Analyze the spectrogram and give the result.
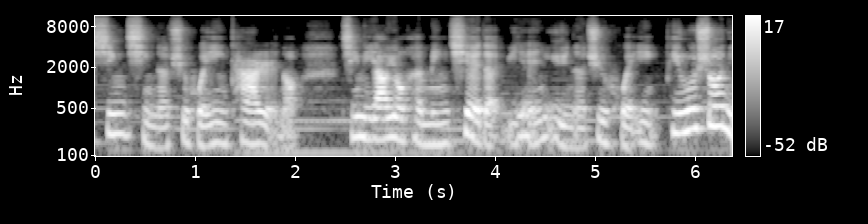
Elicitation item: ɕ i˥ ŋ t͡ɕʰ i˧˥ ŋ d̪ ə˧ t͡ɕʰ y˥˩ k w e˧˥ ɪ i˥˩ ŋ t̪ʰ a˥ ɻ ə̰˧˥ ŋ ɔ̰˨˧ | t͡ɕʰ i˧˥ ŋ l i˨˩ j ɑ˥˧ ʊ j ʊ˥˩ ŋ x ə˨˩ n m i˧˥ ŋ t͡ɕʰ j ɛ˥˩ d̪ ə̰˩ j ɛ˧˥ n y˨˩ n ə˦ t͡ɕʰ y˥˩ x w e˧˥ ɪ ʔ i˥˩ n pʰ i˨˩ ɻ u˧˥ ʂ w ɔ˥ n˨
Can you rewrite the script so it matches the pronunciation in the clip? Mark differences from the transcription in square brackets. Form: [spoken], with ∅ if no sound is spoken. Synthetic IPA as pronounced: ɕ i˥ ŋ t͡ɕʰ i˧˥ ŋ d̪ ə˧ t͡ɕʰ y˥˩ [x] w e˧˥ ɪ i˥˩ ŋ t̪ʰ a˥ ɻ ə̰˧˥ [n] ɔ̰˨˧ | t͡ɕʰ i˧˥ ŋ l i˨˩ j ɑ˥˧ ʊ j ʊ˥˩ ŋ x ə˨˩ n m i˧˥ ŋ t͡ɕʰ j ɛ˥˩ d̪ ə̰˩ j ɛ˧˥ n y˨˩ n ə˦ t͡ɕʰ y˥˩ x w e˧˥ ɪ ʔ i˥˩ [ŋ] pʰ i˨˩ ɻ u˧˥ ʂ w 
